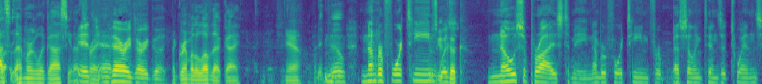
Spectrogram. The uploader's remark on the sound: Recorded live from the 7-20-4 Lounge!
